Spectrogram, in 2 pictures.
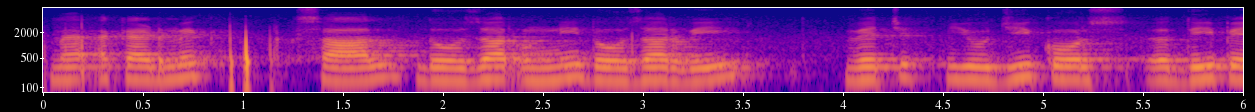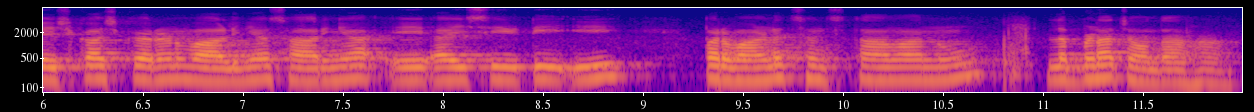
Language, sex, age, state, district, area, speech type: Punjabi, male, 18-30, Punjab, Kapurthala, rural, read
